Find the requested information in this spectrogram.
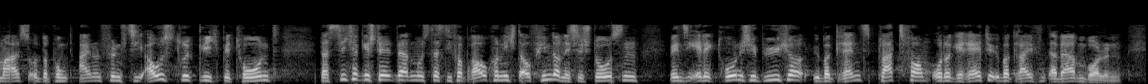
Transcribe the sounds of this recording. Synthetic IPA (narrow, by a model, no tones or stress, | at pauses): maːlsʔʊntɐpʰʊŋk̚tʔaɪnʊntfʏnft͡sɪçʔa̰ʊsd̥ʁʏklɪçb̥ətʰoːntd̥asz̥ɪçɐɡəʃtɛltv̥eːɐdn̩mʊsd̥asd̥iːfɛɐbʁaʊxɐnɪçtaʊfhɪndɐnɪsəʃtoːsn̩ | vɛnziːelɛk̚tʁ̥oːnɪʃəbyːçɐʔyːbɐɡʁɛnt͡spʰl̥atfɔɐmʔoːdɐɡəʁɛːtəyːbɐɡʁaɪfn̩tɛɐvɛɐbm̩vɔ̰lə̰n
